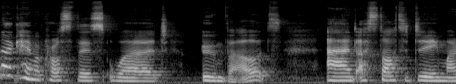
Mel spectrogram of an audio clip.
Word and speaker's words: Umwelt: So, Umwelt is a German word, actually, and it is spelled u m w e l t, and pronounced Umwelt.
